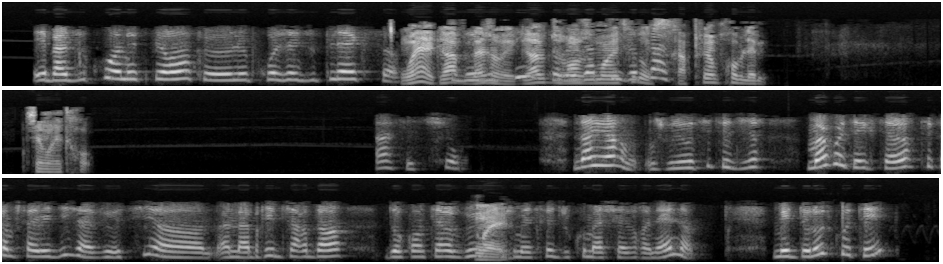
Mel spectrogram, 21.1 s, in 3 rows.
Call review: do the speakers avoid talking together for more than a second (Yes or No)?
No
